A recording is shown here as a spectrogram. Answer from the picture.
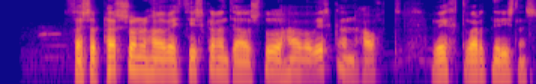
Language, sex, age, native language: Icelandic, male, 40-49, Icelandic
